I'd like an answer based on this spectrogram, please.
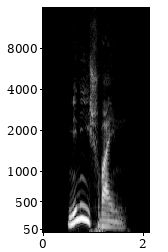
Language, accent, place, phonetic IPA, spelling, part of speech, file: German, Germany, Berlin, [ˈmɪniˌʃvaɪ̯n], Minischwein, noun, De-Minischwein.ogg
- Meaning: minipig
